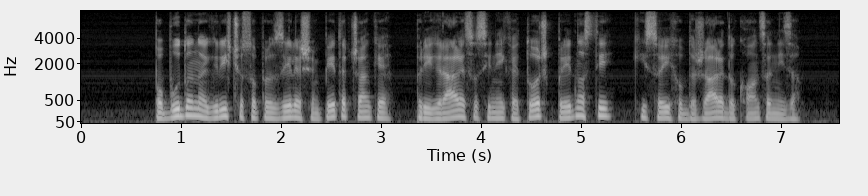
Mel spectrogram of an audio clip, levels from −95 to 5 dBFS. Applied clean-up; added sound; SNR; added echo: none; none; none; none.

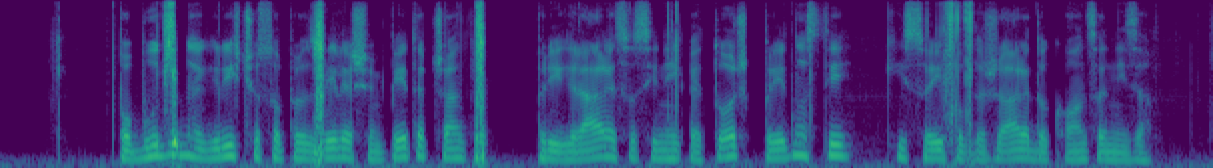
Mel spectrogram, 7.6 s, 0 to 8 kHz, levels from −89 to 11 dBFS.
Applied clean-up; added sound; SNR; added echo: neural diffusion model UNIVERSE++.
